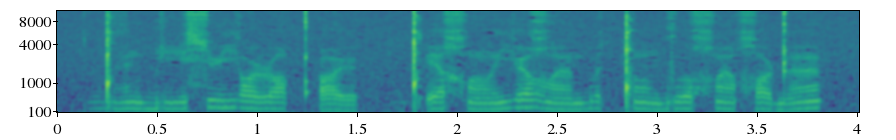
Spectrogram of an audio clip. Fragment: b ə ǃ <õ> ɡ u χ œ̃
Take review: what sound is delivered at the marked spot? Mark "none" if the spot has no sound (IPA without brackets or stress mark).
õ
